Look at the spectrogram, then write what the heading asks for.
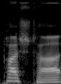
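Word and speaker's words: Pashta: read trope mark looks like an apostrophe it's pronounced pasta it's a servant of Cottone so it's not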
